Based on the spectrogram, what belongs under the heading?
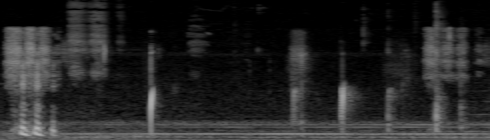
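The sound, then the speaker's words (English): Bubble wrap bubbles popping: a handful of sharp snaps spaced irregularly over a few seconds, with a brief burst of noise and a low steady hum in the background. “It's actually just a bubble wrap mechanism. pop all the bubbles.”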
